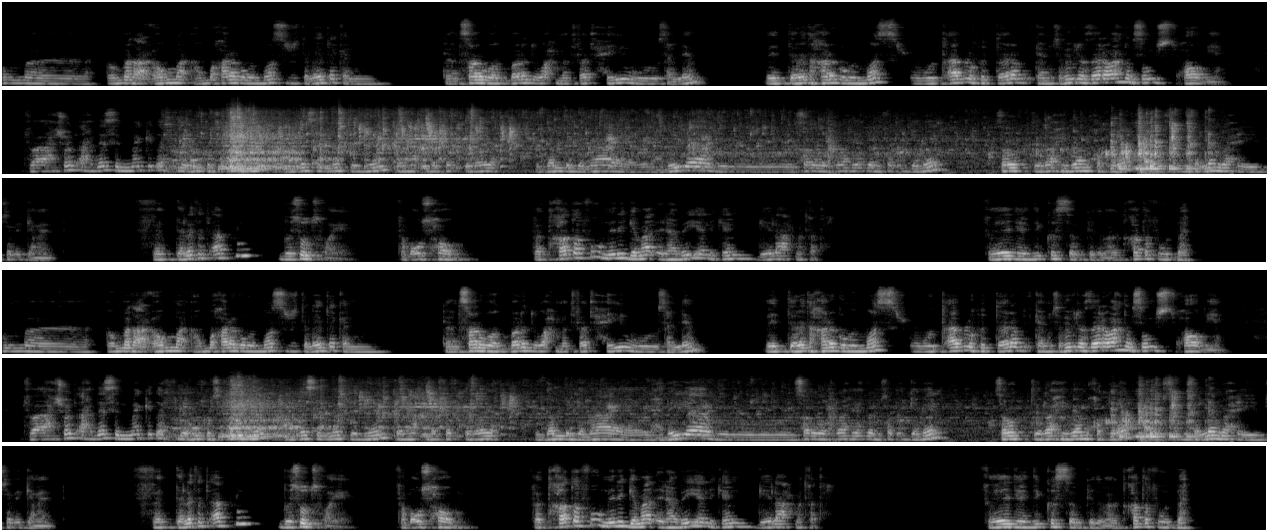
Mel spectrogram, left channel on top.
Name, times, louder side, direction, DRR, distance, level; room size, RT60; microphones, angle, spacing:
voice 1, 0.0-3.8 4.4-7.0 7.6-12.2 12.9-17.6 18.0-22.1 22.6-25.8 26.7-27.8 28.1-28.8 29.3-29.9 30.6-33.4 35.1-37.1, right 2 dB, 50° right, 0.6 m, -27 dB
Toilet flush, 14.2-24.9, left 3 dB, 25° left, 0.3 m, -29 dB
3.0 x 2.5 x 2.3 m
head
